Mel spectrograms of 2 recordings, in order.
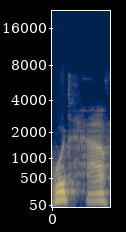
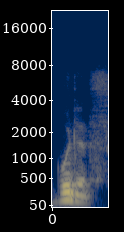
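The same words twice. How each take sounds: First: Have is pronounced as a full separate word. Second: Have is reduced and joined onto would. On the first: The speaker calls it wrong. "we don't pronounce it as would have" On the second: The speaker calls it right. "we pronounce it as would have"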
